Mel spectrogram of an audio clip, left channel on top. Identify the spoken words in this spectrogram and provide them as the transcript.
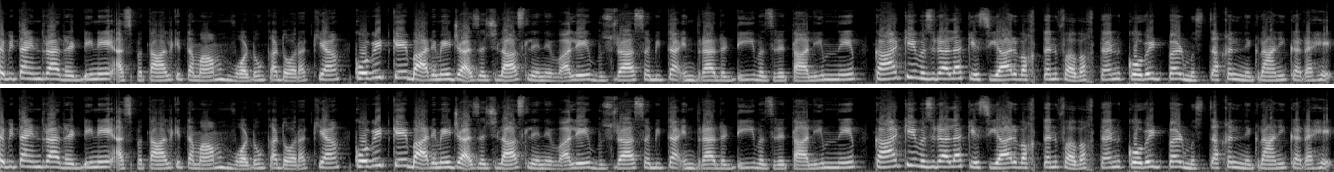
इंदिरा रेड्डी ने अस्पताल के तमाम वार्डों का दौरा किया। कोविड के बारे में जायजा इजलास लेने वाले वज़रा सबिता इंदिरा रेड्डी वजीर तालीम ने कहा कि वज़ीर आला KCR वक्तन फवक्तन कोविड पर मुस्तकिल निगरानी कर रहे।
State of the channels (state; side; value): identical; both; correlation 1.00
